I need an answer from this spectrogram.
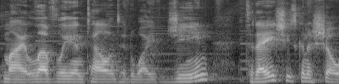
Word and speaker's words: Jean: But when I met you, you were Jean, and we decided to stick with that English name because, hey, Jean rhymes with Dean, and so, hey, there's something there, right?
